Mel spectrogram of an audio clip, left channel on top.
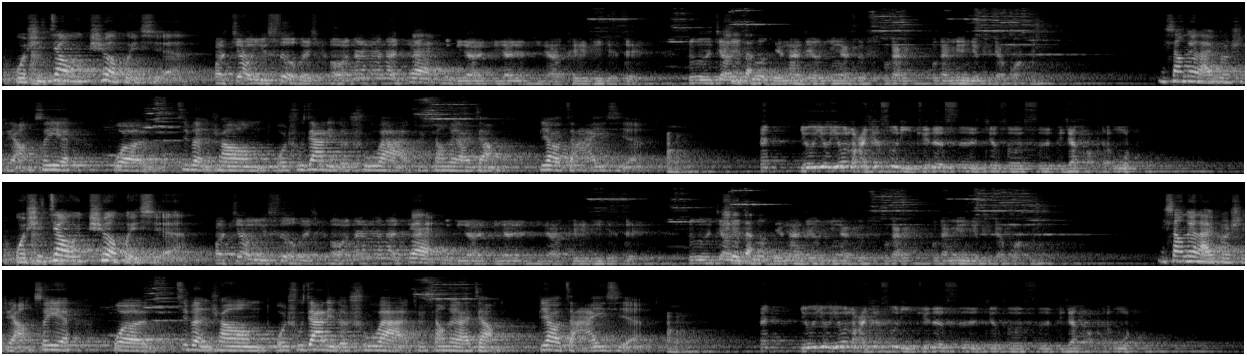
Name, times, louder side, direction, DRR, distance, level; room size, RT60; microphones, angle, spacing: voice 1, 0.0-1.9 4.1-4.3 7.2-7.5 11.6-13.2 13.5-17.4 17.8-18.8, right 2 dB, 75° right, 9 dB, 0.8 m, -22 dB
sound 1, 1.5-1.8 3.6-3.9 5.8-6.3 6.7-7.7 8.7-10.7 12.9-13.0 13.4-14.3 16.5-17.2, left 1 dB, 20° right, 3.5 m, -35 dB
voice 2, 2.1-6.5 6.9-10.4 19.1-19.3 20.0-23.7, left 2 dB, 20° left, 5 dB, 0.9 m, -28 dB
20.5 x 16.0 x 2.2 m, 2.9 s
head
